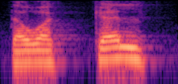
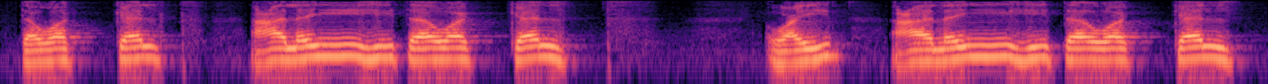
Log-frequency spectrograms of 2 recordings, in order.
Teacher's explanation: يجتمع عند الوقف عليها ساكنان، اللام الساكنة والتاء الساكنة، توكلت، فعلينا أن نسكن اللام ثم نأتي بشدة التاء ثم همس التاء، توكلت، عليه توكلت، أعيد، عليه توكلت.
